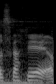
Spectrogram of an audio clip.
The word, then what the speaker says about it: Escoffier: Oh, Escoffier. Okay, that's how it's pronounced.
